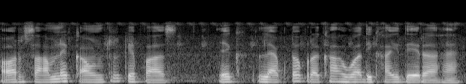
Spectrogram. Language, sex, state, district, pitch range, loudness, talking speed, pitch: Hindi, male, Jharkhand, Garhwa, 105-125 Hz, -17 LUFS, 165 wpm, 115 Hz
